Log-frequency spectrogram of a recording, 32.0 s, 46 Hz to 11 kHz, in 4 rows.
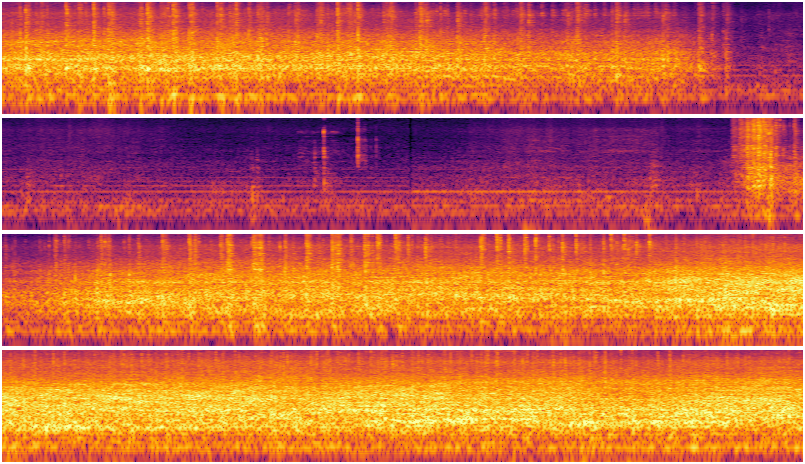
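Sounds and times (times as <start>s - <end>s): model train wheels rattling: 0.0s - 7.3s, 15.3s - 32.0s.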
